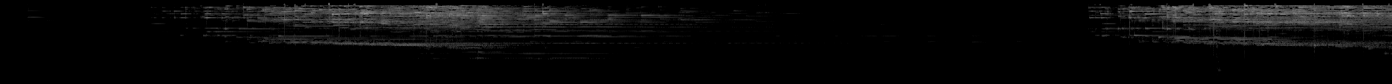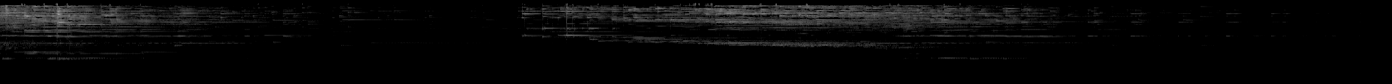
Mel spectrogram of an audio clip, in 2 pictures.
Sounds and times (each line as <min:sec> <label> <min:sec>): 0:00.0 chime bar made from various size house keys 0:27.8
